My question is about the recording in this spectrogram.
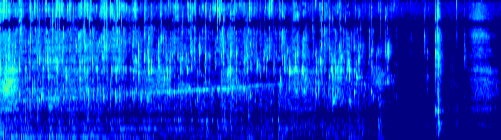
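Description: Water poured from a pot through a funnel into a tall clear lamp tank, a steady splashing pour with a faint tone that rises slowly as it goes. The pour stops about eight seconds in, and a single short knock follows.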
